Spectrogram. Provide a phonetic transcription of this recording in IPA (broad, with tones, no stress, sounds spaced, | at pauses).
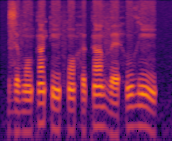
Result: z ə˨ v ɔ̃˨ k ã˦ k ĩ˨ f ɔ̃˨ h ə˨ k ã˧ v ɛ˨ h u˦ ɣ ĩ˦˨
